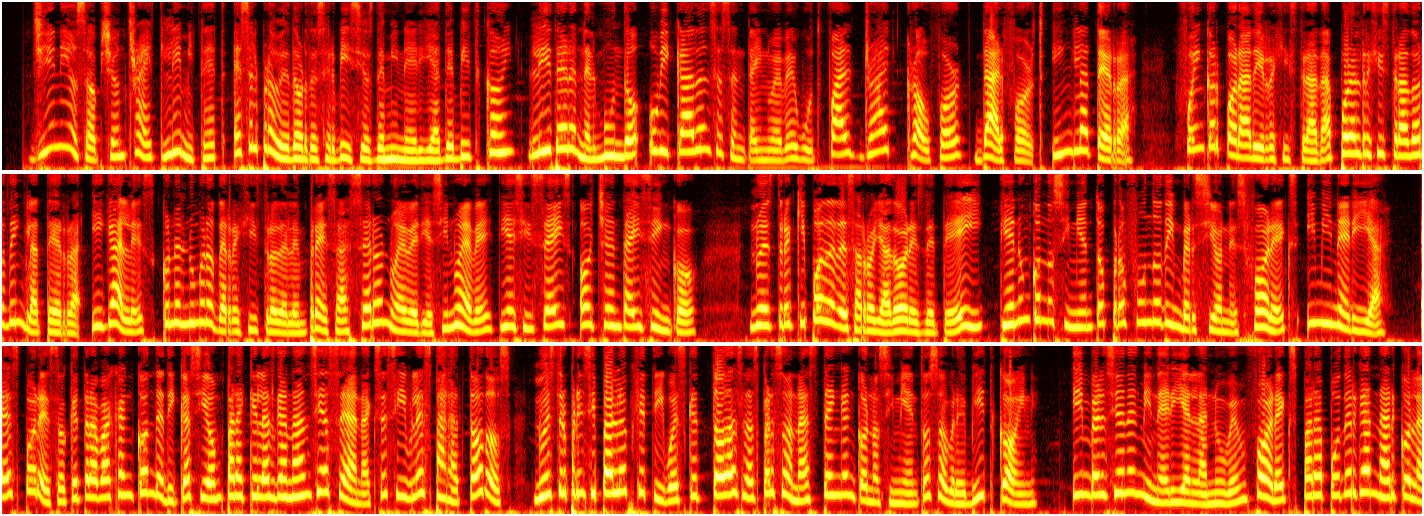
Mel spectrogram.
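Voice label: Spanish female; 西班牙语女; 外语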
